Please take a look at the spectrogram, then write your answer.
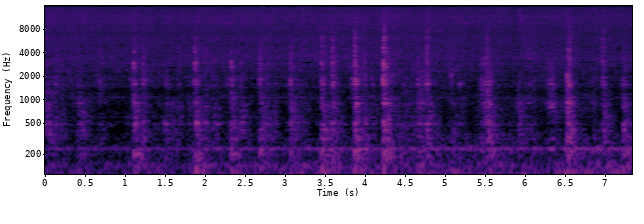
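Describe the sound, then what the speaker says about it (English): Ground beef sizzles and fries in a skillet while being mashed, a steady crackling hiss broken by frequent sharp ticks and scrapes of the utensil against the pan. "mash out your beef in the skillet"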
